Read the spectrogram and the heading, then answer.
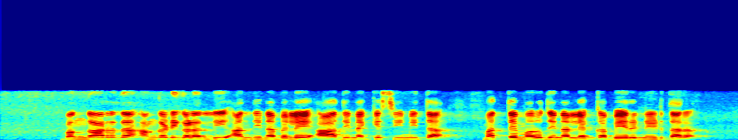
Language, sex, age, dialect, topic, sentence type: Kannada, female, 31-35, Central, banking, statement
